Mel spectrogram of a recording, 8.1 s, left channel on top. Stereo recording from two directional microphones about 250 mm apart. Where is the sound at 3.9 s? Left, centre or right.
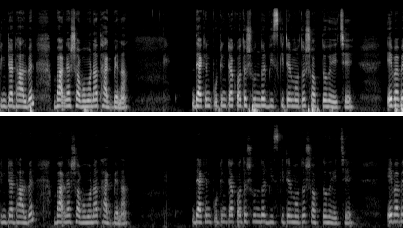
Left.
